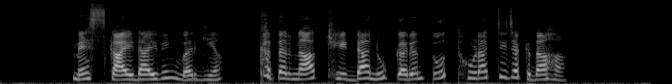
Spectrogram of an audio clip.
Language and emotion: Punjabi, fearful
